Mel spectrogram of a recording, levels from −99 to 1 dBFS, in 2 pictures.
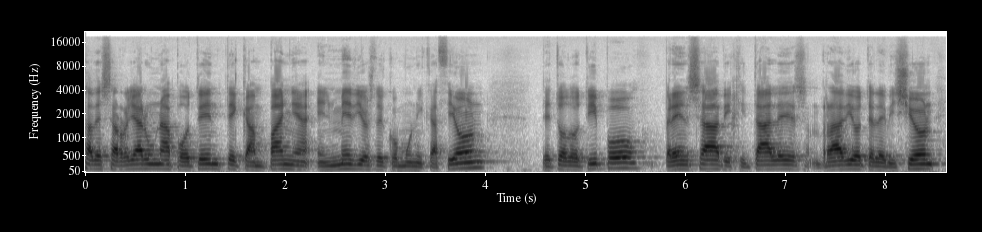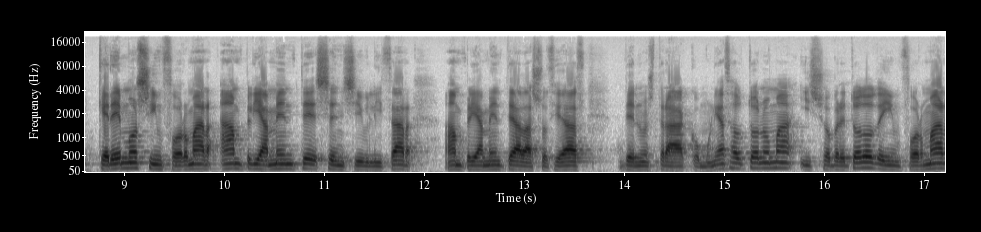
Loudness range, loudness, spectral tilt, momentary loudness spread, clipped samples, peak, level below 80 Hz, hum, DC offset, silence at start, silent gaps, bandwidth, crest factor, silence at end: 3 LU; -16 LUFS; -4.5 dB/octave; 7 LU; under 0.1%; 0 dBFS; -60 dBFS; none; under 0.1%; 0 s; none; 19.5 kHz; 16 dB; 0 s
